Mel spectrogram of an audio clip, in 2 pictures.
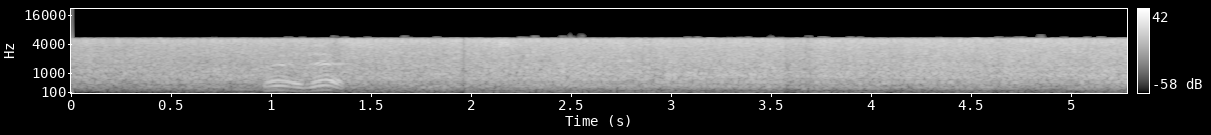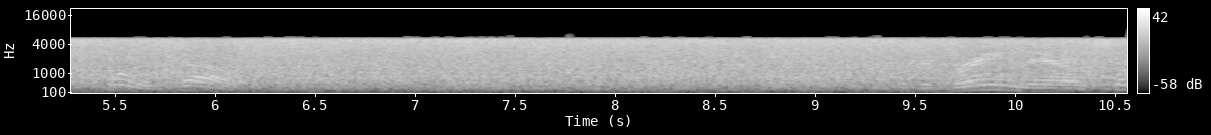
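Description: A small waterfall splashes and echoes in an enclosed space.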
